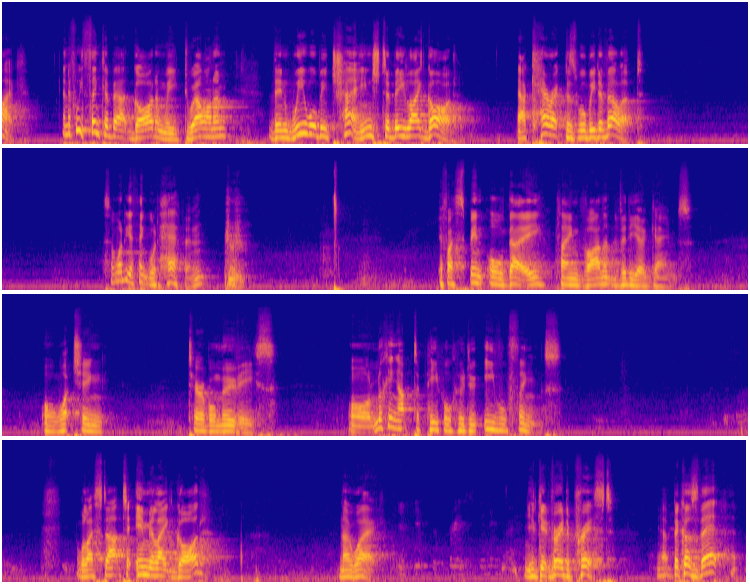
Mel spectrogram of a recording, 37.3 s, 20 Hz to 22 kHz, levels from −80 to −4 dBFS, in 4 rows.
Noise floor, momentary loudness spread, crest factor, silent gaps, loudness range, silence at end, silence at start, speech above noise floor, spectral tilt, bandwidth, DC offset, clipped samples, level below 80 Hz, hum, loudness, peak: -48 dBFS; 16 LU; 18 dB; none; 9 LU; 0.05 s; 0 s; 30 dB; -5.5 dB/octave; 14.5 kHz; under 0.1%; under 0.1%; -36 dBFS; none; -19 LUFS; -2 dBFS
